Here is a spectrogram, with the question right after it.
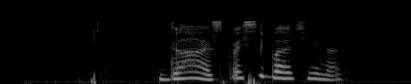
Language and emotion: Russian, positive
